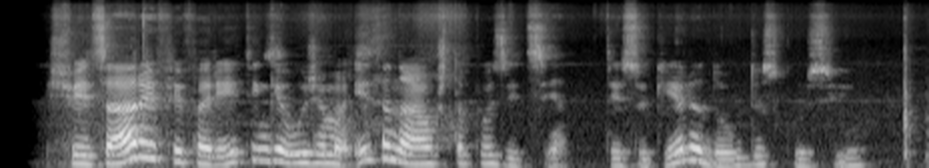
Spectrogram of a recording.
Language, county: Lithuanian, Vilnius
